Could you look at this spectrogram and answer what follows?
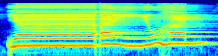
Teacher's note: Lam tasydid mengandung 2 lam, lam sukun dan lam fathah. Lam yang sukun tidak dibaca, kita langsung masukkan ke lam kedua. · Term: alif lam syamsiyah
